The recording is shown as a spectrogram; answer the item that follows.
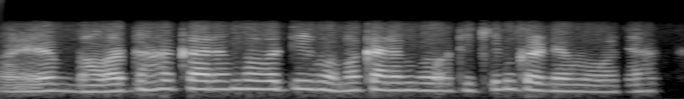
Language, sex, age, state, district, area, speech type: Sanskrit, male, 30-45, Karnataka, Vijayapura, urban, conversation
